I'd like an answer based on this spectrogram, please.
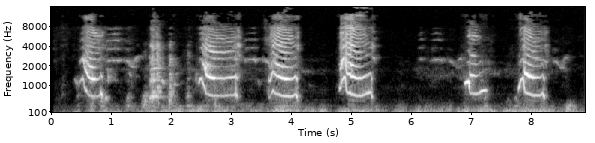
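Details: An adopted domestic cat gives loud, repeated meows, each a drawn-out wail that bends down in pitch.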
